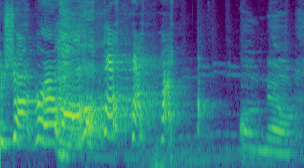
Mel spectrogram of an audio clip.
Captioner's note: laughing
